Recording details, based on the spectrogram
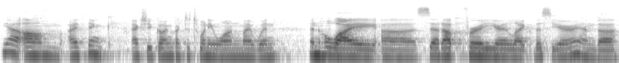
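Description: A young woman in her twenties talking casually on stage into a handheld mic, relaxed, with lots of fillers and light laughs. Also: fairly low pitch, a little slow. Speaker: golfer being interviewed on stage. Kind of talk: casual interview. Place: large banquet hall stage. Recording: reverberant hall, faint noise.

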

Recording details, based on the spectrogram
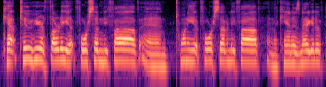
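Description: A man in his fifties giving a casual hands-on demonstration at a workbench indoors, explaining in a halting way as he thinks aloud. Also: mid-range voice, darkish tone. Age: 50s. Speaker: electronics restorer and presenter.

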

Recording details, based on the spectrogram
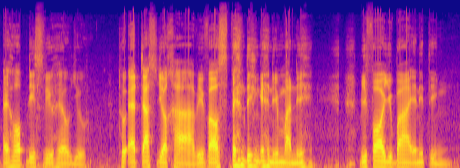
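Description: A man's voice: fairly low pitch, normal speed, a bit bright, dry recording. A man from Thailand with a Thai accent, hosting his hobby channel and patiently explaining a how-to in simple English. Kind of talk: casual how-to tutorial.

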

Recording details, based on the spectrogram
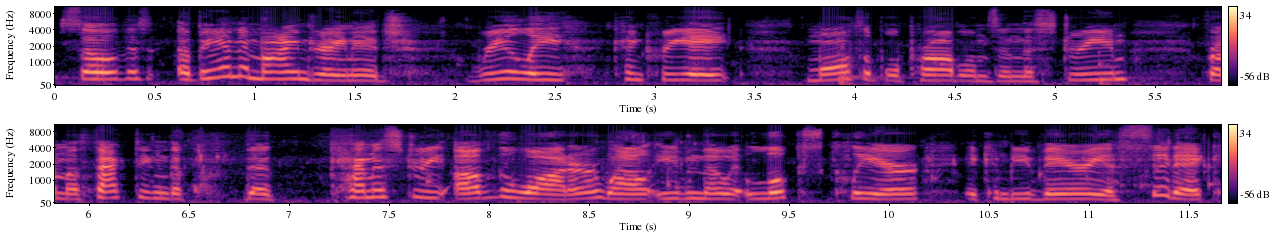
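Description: Woman, thirties, outdoor creekside explainer, frequent ums and uhs, slightly high voice, dry distant sound. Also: steady tone, normal speed. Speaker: program director explaining stream pollution. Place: outdoors beside a small stream. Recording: dry, a little distant from the mic.

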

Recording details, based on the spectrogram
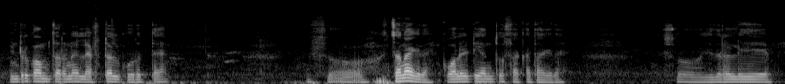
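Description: A young man with a Kannada accent talks through a product unboxing in a relaxed, chatty way. His voice is warm and mellow, pitched at an ordinary male middle. He drops English words into his sentences and corrects himself on the fly. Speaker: motovlogger reviewing a helmet intercom. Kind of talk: casual product review and unboxing.

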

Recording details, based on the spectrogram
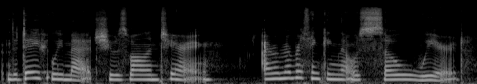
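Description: A woman's voice: fairly high pitch, moderate pace, darkish tone, lightly acted. A woman playing a wry, reflective narrator recalling her troubled girlhood in a confiding first-person dramatic narration.

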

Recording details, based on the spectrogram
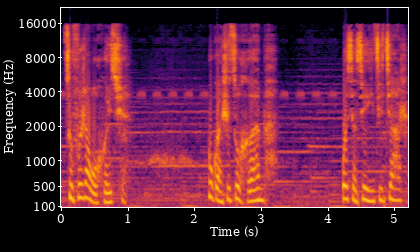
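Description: A woman playing a reserved young martial disciple in an audiobook drama, gentle, hesitant and introspective. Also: a little high, normal speed, faint music behind, lightly acted. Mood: resolved, earnest. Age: young adult.

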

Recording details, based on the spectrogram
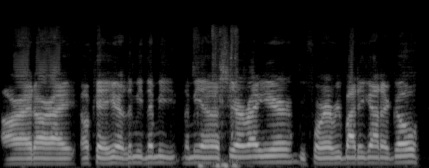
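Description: A man's voice: mid-range voice, lively intonation, quick pace, vocal fry, fairly bright tone, dry recording. A man hosting a group video call, chatting casually and rapping. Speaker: host and rapper. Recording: distant video-call sound over music.

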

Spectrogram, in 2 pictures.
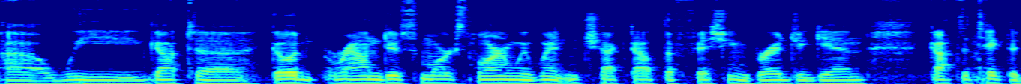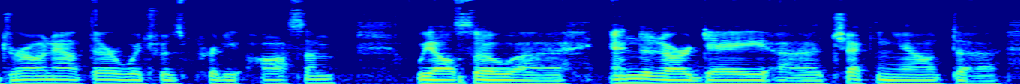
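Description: Guy in his 30s vlogging his campsite, kinda monotone, relaxed, camera held out at arm's length. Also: low voice, unhurried. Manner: relaxed, many filler "uh"s. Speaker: camping vlogger. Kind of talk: casual vlog narration. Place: outdoors in a forest campground, later inside an RV.

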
